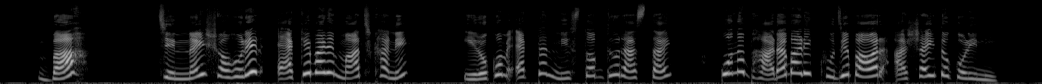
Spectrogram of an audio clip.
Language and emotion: Bengali, surprised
